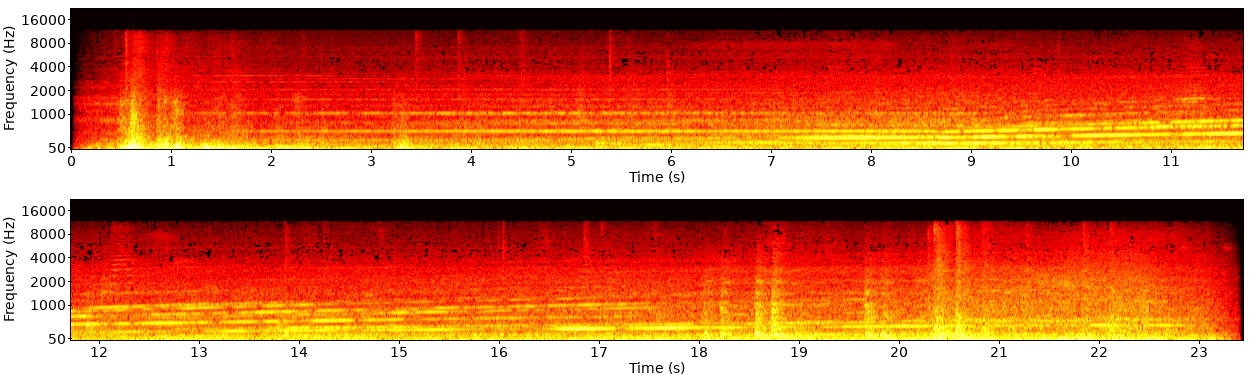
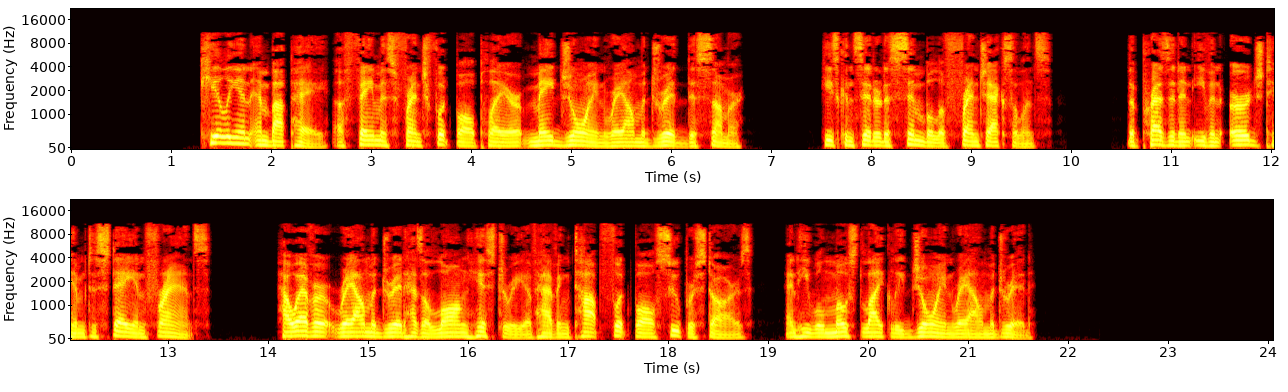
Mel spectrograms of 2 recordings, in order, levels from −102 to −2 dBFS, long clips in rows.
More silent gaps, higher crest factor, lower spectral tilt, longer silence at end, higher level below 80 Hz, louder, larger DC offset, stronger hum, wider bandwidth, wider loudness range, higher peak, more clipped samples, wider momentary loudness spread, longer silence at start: second, none vs 6.91-7.37 s, 9.96-10.41 s; about the same, 20 dB vs 18 dB; first, -8 dB/octave vs -5 dB/octave; second, 0.1 s vs 2.4 s; first, -24 dBFS vs -48 dBFS; second, -23 LUFS vs -19 LUFS; neither; neither; about the same, 11 kHz vs 11.5 kHz; first, 9 LU vs 3 LU; about the same, 0 dBFS vs -2 dBFS; neither; first, 12 LU vs 9 LU; second, 0.15 s vs 1.3 s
